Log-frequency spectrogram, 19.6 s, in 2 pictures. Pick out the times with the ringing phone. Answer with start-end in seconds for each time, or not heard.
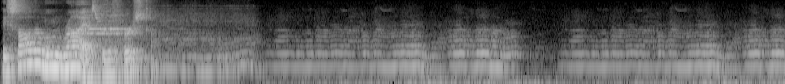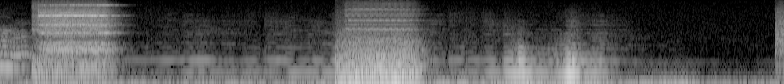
0.9-1.6, 10.2-11.2, 13.9-15.1.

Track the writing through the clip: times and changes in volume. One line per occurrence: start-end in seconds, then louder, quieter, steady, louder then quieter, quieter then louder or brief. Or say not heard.
not heard.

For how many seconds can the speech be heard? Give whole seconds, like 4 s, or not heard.
2 s.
